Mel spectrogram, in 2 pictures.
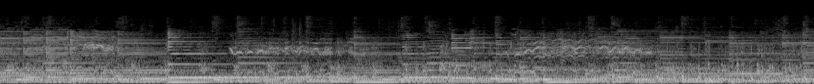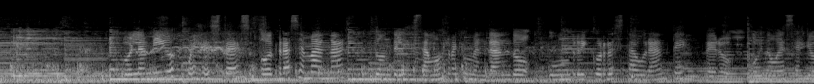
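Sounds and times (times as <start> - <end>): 
horse neighing: 0.0 - 13.9
speech: 10.3 - 16.2.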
